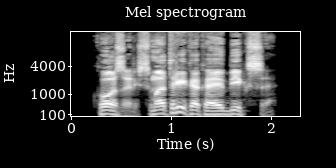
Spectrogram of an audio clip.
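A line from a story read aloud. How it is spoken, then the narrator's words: Deep voice from darkness. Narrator (Russian): пробасила темнота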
